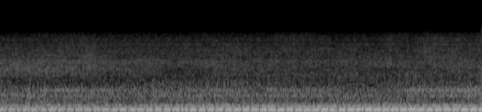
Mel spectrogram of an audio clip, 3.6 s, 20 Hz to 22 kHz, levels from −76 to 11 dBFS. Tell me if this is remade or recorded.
remade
